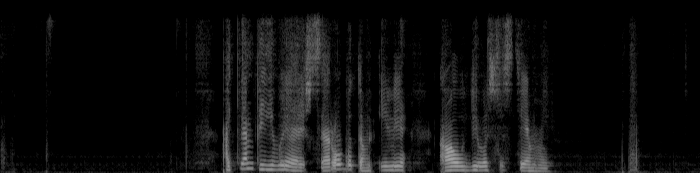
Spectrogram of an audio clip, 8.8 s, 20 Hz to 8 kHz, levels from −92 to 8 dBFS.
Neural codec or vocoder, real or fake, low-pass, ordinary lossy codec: codec, 16 kHz in and 24 kHz out, 0.6 kbps, FireRedTTS-2 codec; fake; 7.2 kHz; none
